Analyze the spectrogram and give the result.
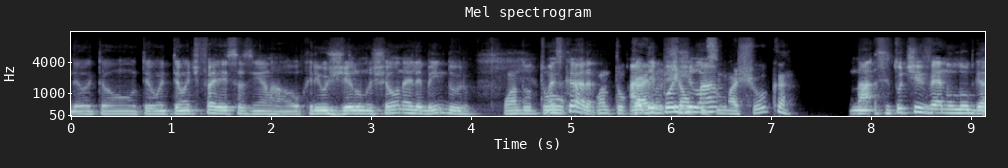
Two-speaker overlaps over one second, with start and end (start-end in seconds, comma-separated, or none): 4.7-6.6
